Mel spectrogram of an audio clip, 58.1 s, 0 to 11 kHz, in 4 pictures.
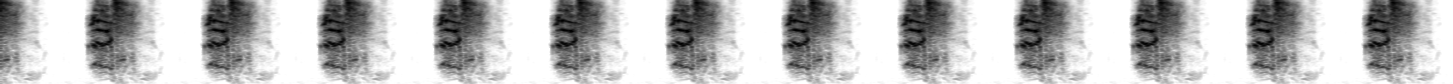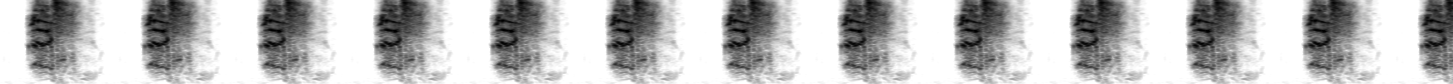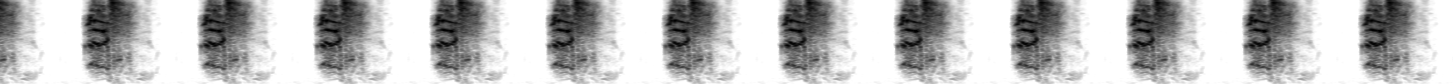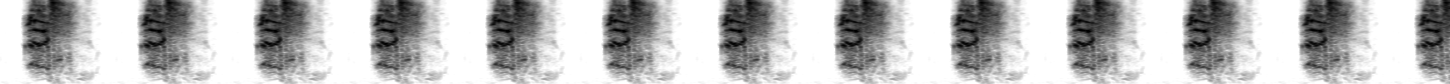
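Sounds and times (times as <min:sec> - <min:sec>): person sneezing: 0:00.0 - 0:58.0.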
